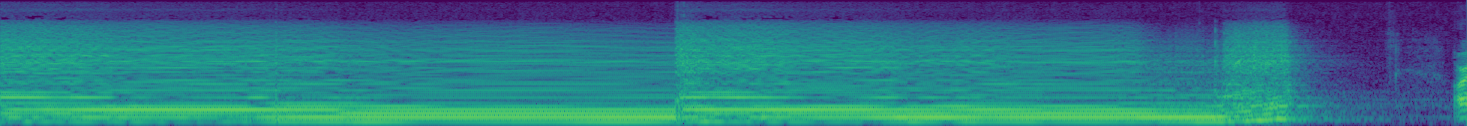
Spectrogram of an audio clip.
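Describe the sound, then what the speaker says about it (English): A distorted electric guitar's low E string tuned a half step down, struck twice and left ringing as a thick, heavy drone with a metal-style tone, then fading out near the end. "So I'm going to play you my low E string while you're checking out the picture of the preset so you can tune up"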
